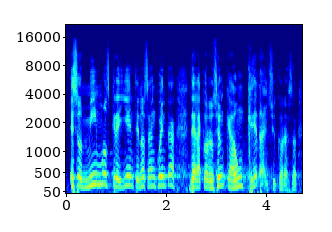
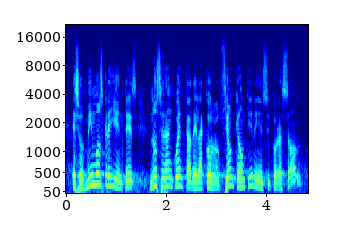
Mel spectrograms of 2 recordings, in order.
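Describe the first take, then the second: First: Preached with rising force; emphatic repeat. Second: Said in the usual way. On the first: Shown as a demonstration. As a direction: drive it home to the congregation. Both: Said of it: "repeated louder".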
